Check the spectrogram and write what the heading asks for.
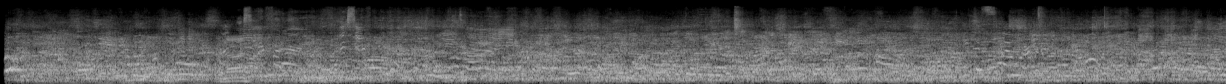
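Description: Crowd chatter: many people talking at once, a steady babble of overlapping voices with no single voice standing out.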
